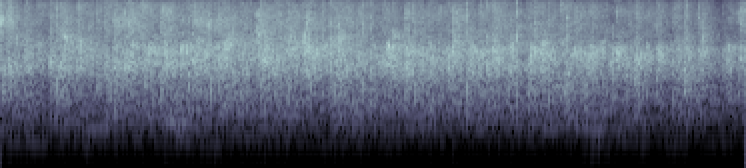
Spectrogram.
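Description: audience applause

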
